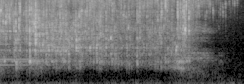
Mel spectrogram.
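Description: Water pours in a steady splashing stream into a pot while cooking Puerto Rican rice, close and continuous before tapering off at the end.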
